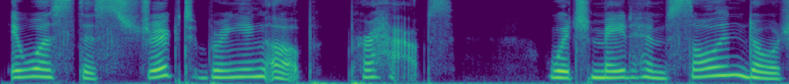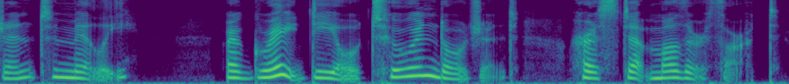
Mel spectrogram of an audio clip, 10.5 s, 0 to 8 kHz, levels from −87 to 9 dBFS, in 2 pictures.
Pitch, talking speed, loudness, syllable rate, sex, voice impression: 245 Hz, 125 wpm, -18 LUFS, 3.8 syllables/s, female, feminine, slightly young, slightly adult-like, thin, slightly dark, slightly soft, clear, fluent, cute, slightly intellectual, refreshing, sincere, slightly calm, slightly friendly, reassuring, slightly unique, wild, slightly sweet, very lively, slightly modest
